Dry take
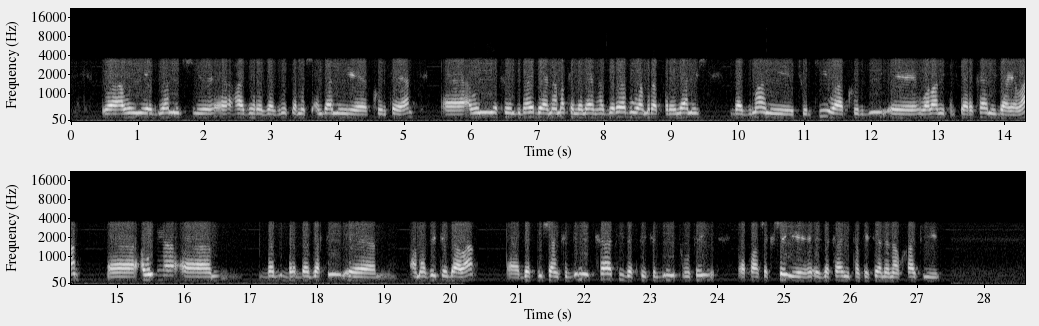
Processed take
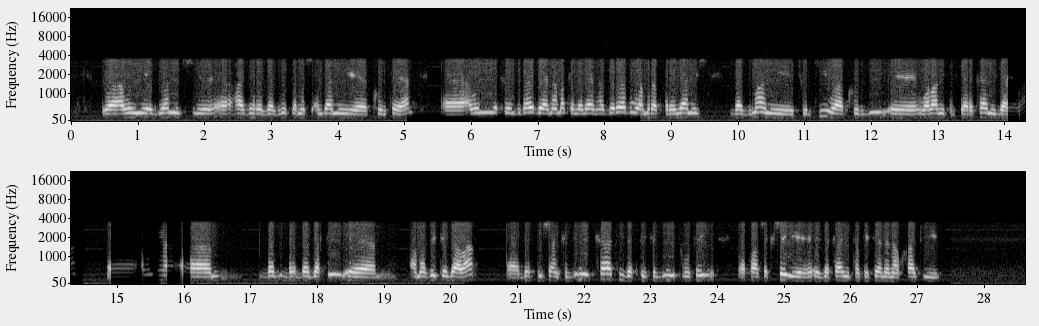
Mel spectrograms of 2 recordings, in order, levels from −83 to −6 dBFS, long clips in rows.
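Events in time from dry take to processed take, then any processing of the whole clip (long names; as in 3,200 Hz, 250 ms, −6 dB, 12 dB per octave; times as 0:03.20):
0:05.03–0:08.55: high-pass filter 360 Hz 24 dB per octave
0:14.04–0:16.11: gate with flip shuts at −16 dBFS, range −37 dB
0:17.89–0:18.36: high-pass filter 79 Hz
0:20.96–0:21.95: downward compressor, threshold −22 dBFS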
